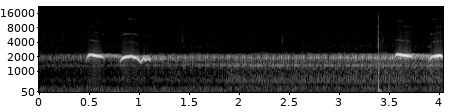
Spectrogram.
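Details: Large hawk-cuckoo in Bhutan in April 2016 giving shrill whistled notes in pairs, each slurred up then down, repeated after a pause over a steady background hum and one sharp click.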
